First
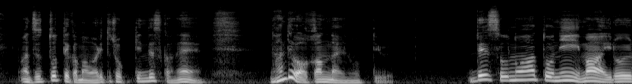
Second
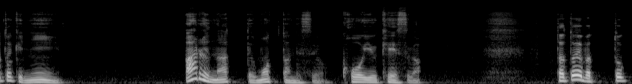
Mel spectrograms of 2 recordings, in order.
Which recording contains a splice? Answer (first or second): second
